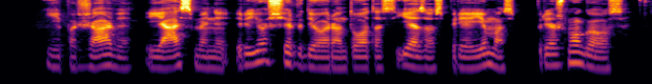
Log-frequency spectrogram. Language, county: Lithuanian, Klaipėda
